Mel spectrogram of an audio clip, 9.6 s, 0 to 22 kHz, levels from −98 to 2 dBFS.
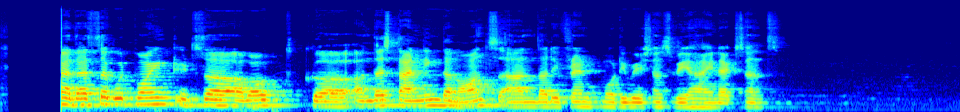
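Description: Speech that opens abruptly: at 0.5 s, after half a second of silence, the words "that's a good point" burst in with their first sounds missing. This is a clipped start after a pause: the output device slept through the silence and took about 110 ms to wake.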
